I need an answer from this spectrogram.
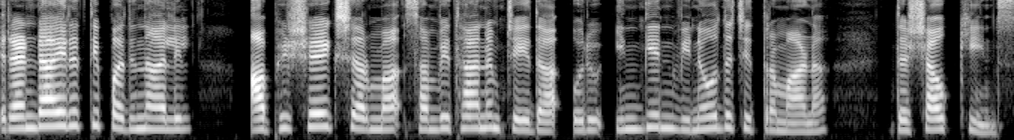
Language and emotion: Malayalam, neutral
